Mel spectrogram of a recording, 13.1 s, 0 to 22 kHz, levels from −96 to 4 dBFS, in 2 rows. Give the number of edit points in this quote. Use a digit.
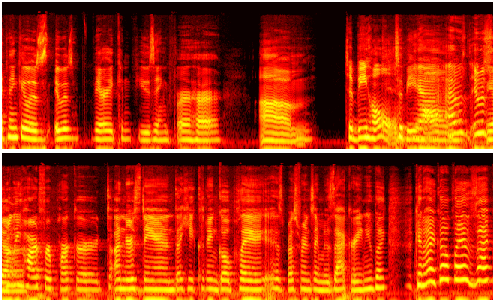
0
